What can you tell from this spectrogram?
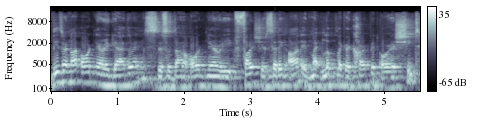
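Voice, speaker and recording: In a Canadian accent, a man talks at a fairly quick pace and medium pitch with fairly even intonation, with audible room echo and noticeable background noise. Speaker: Islamic speaker. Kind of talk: religious lecture. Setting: mosque gathering with audience.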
